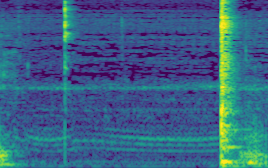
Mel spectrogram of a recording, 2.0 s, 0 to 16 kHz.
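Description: Two sharp metallic clicks from a 1978 Cadillac Eldorado windshield wiper motor assembly on a bench, a small one about half a second in and a louder one near the end, with quiet between.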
